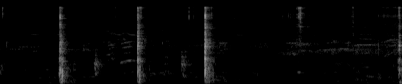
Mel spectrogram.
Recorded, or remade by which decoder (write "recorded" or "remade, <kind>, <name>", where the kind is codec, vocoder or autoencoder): recorded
